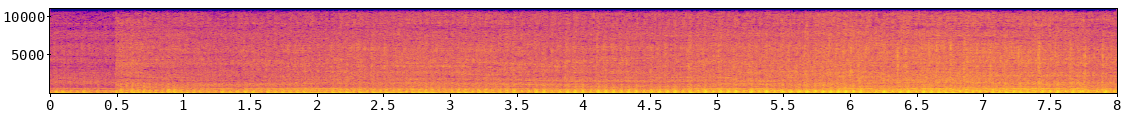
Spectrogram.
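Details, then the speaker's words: Yamaha Warrior first start, running on full choke: single cylinder races up and climbs to a steady high rev instead of settling; over-revving on full choke, owner suspects the carburetor, not confirmed. "a full choke it just wants to rev to the moon so she's running just real shitty as i expected"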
